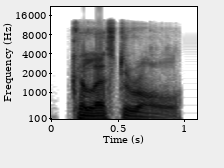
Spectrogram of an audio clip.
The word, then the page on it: cholesterol: British English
